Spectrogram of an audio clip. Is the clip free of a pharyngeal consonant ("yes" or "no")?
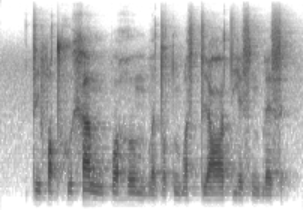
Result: no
